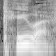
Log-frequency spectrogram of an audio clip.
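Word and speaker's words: Kahless: Kalis, but it is pronounced Kalesh. Some Klingons pronounce it Kailish.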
